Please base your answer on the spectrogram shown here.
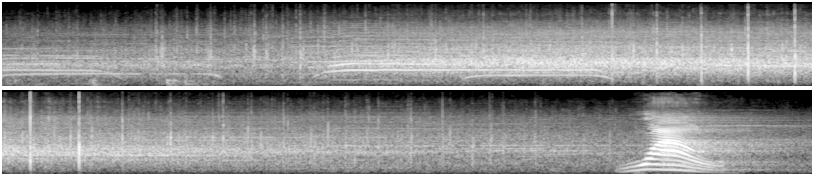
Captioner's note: cheers and applause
